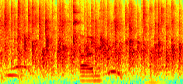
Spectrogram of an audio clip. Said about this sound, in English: So I think that deserves a round of applause in itself.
